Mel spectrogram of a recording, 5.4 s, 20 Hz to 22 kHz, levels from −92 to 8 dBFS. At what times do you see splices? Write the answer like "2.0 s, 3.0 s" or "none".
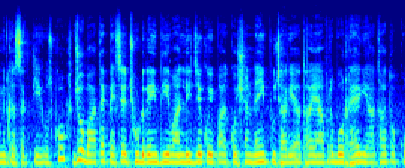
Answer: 0.9 s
